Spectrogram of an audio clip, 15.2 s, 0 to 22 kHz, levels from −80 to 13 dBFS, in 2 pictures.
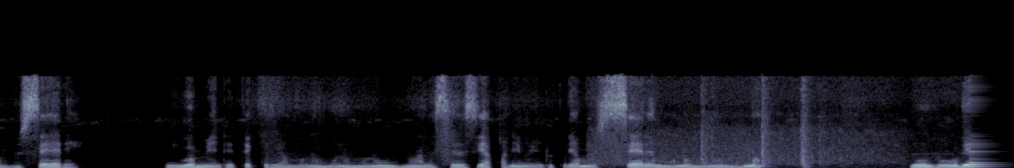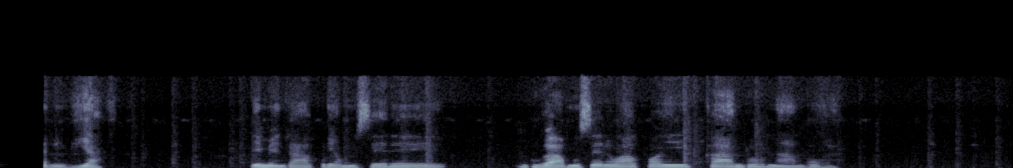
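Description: Throughout the clip a noise suppressor works frame by frame, pulling down the frequency bands it judges to be steady background by about 19 dB. The result is noise that dips in the gaps and swells back under the speech.

From 1.69 to 1.99 s, just before "muno muno", the suppressor mistakes part of the speech for noise and cuts it along with the background, by about 10 dB at its deepest. Roughly a tenth of a second of sound is affected, so a soft consonant or word ending there comes out swallowed and faint.

At about 4.5 s the room's background noise jumps by about 22 dB. The suppressor's noise estimate lags behind this rise, so from 4.4 to 6.7 s it is catching up: for 2.3 s the louder noise passes through with little reduction and then sinks as the estimate adapts, ending about 11 dB lower. The raised room noise stays about 18 dB below the speech.

Within that stretch, from 6.33 to 6.43 s, the suppressor again cuts speech it took for noise, by about 9 dB, leaving a brief faint, swallowed spot.

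From 7.29 to 7.95 s there is a long network dropout, the likely cause being about 0.65 s of audio that never arrived. The receiver continues the last sound as a fading buzz or hiss, with 0.3 s of silence inside the gap. The speech then resumes further on, and the missing part is simply gone. The Opus call path limits the top end to around 12 kHz.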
